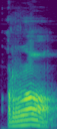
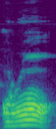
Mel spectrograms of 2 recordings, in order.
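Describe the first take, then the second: First: The vowel is said with the mouth open wide. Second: The vowel is said with rounded, pushed-out lips. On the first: The speaker calls it right. "Mestilah mulut itu dibuka kerana fathah" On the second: The speaker calls it wrong. "Tidak boleh dimuncungkan mulut"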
